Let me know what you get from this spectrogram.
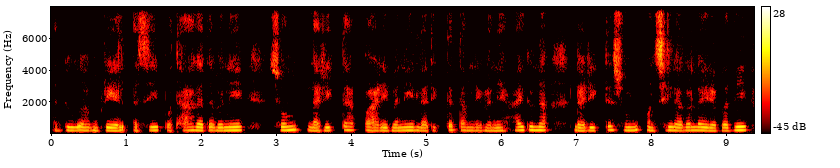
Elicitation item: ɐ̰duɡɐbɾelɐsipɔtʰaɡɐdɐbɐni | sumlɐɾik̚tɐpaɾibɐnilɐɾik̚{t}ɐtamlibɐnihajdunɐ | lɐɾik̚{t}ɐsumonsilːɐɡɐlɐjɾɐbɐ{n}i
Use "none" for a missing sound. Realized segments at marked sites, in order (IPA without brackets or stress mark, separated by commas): t, t, d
